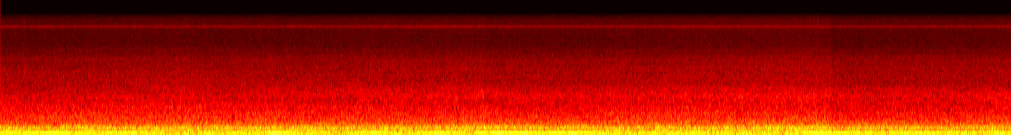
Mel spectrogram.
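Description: Cabin noise of a small propeller plane in flight: a loud, deep, steady engine and propeller drone that holds constant throughout.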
